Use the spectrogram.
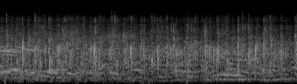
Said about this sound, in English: Give him a nice round of applause for that.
